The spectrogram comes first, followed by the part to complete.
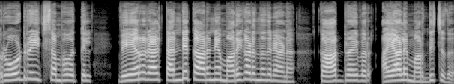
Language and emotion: Malayalam, angry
